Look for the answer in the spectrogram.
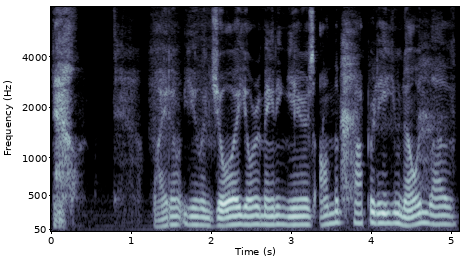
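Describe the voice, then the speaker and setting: An actor playing a smooth, condescending estate lawyer in an audio drama, with precise, formal, patronizing speech. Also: male voice, fairly low pitch, fairly even intonation, moderate pace, a little mellow, dry recording, studio quality, lightly acted. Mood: smug, reassuring. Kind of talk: audio drama acting, period dialogue.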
